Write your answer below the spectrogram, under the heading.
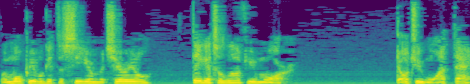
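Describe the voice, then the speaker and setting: A man talks fairly quickly at a fairly high pitch. His voice is somewhat breathy, with ordinary pitch variation. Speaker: YouTuber vlogger. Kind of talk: advice vlog to webcam. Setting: webcam in bedroom.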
